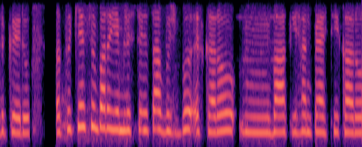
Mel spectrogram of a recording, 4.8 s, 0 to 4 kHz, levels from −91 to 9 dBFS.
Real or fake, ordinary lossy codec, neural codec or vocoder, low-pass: real; Opus, 24 kbps; none; 3.6 kHz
